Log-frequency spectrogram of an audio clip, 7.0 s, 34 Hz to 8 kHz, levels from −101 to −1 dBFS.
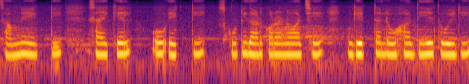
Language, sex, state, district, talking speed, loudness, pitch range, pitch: Bengali, female, West Bengal, Paschim Medinipur, 130 wpm, -17 LUFS, 235-245 Hz, 240 Hz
